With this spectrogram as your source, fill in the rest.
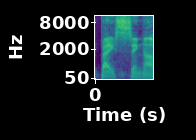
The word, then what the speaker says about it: Basinger: God now I can't tell which way to pronounce it does she sing tenner no she sings bass yeah you're saying bass singer but you're not putting that much emphasis on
